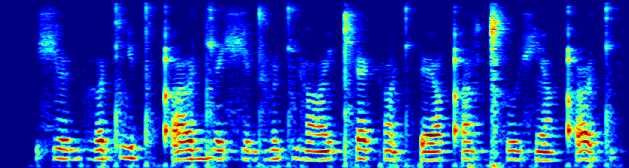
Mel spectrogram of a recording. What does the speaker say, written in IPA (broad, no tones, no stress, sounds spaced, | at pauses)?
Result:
ç ə ɪ̯ bʱ ɤ tʲ ʎ ɛ tʲ qʼ ɤ dʲ ɑ ç ə dʱ ũ tʲ ɦ ɑ̃ ɪ̯ cʰ ɛ k ɑ̃ tʲ ʔ ɛ ʊ̯ qʼ ɛ̃ ǀʰ u ç ɛ̃ qʼ u tʲ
